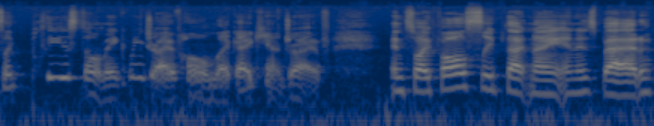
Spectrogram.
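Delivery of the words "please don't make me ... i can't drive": put-on, breathy, whispered, tearful, crying voice. Retelling own plea after being kicked out: imitating own crying plea. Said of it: "I was crying".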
